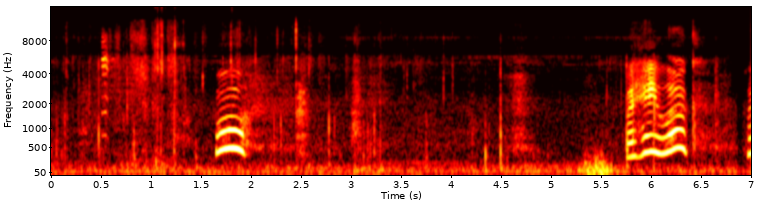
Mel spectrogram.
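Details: Aurora, a Siberian Husky, outdoors in a snowy blizzard wanting someone to come play, gives two short harmonic yelping calls, the second a wavering rising-falling woo, amid quiet wind and a person's faint voice.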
